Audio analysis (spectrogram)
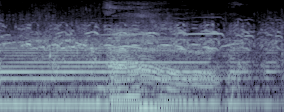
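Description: A short, loud jingle opening the 'zeecontainer commercial' segment, with brassy, honking horn-like tones: held notes at first, then a burst of shifting, sliding pitches before settling again. No one speaks.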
